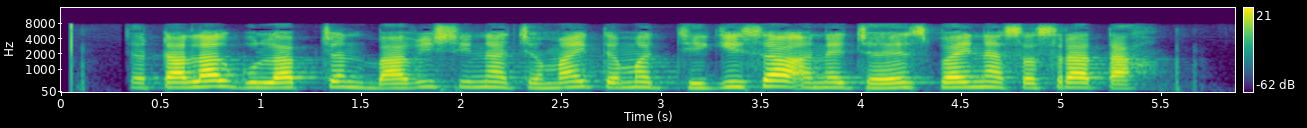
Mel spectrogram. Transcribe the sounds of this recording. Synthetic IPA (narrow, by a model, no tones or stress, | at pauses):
d͡ʒəʈalalɡulab̚t͡ʃənd̪̚baʋiʃinad͡ʒəmajt̪eməd͡ʒd͡ʒiɡisaəned͡ʒəjeʃbʱajnasəsɾat̪a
